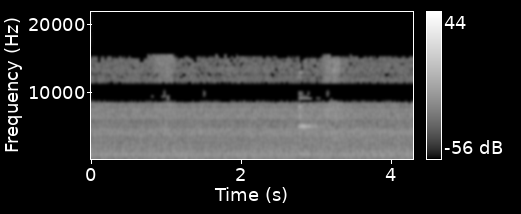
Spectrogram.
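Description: Steady room noise: an even hiss with no distinct events, apart from one faint tick about a second and a half in.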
